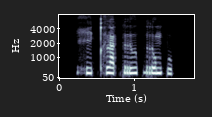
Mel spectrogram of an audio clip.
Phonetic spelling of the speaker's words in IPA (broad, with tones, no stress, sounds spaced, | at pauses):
h i˨˩ t̚ pʰ l a˥˩ t̚ p r ɯː˦˥ p̚ r o˥˩ m p u˨˩ k̚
